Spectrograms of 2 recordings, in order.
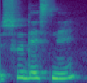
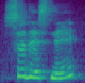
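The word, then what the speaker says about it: Sew Desu Ne: C'est un patron gratuit de So Desné.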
